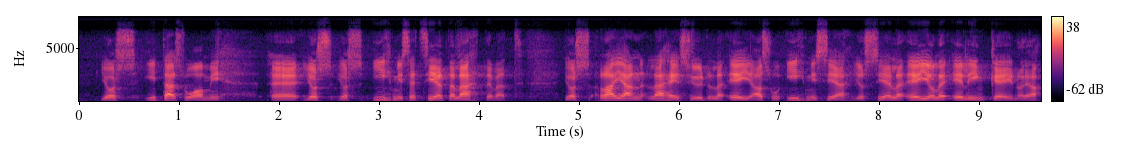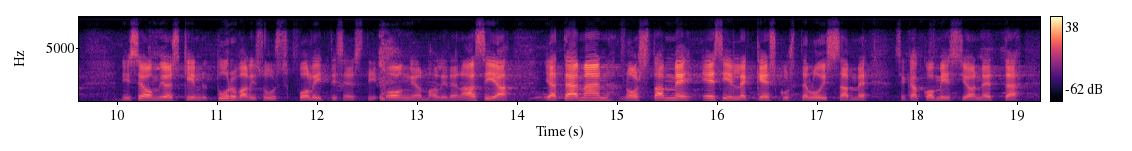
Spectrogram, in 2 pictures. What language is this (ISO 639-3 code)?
fin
